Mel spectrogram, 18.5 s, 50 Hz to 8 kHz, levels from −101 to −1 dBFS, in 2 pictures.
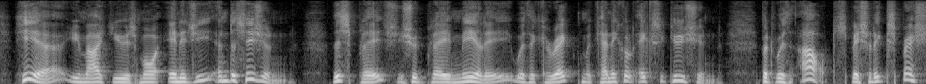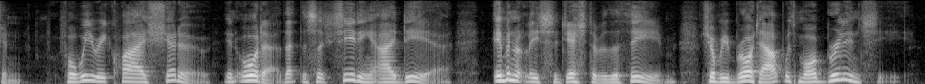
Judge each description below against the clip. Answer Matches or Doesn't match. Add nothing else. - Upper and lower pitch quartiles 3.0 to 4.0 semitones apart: Doesn't match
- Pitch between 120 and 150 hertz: Matches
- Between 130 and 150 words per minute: Matches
